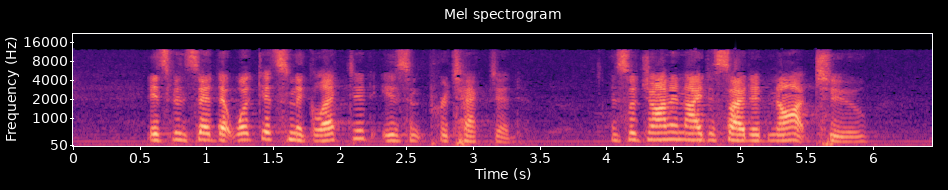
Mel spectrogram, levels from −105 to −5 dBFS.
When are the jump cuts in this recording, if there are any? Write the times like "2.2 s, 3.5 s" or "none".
none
